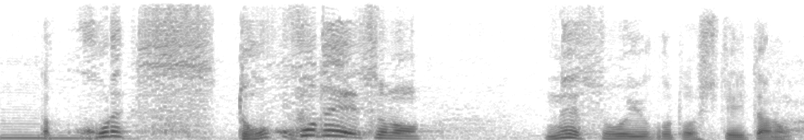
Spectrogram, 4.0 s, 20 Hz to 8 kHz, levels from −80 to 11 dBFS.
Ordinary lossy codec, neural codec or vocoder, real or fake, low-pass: Opus, 16 kbps; none; real; 7.2 kHz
